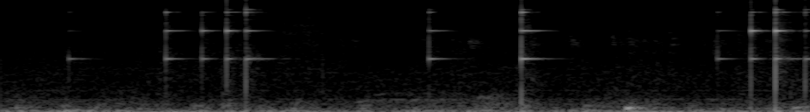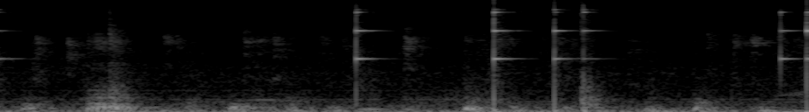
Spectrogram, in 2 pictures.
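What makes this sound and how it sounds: An empty, hollow, pink glazed ceramic mug is tapped with long nails in a quick, irregular series of light taps. Each tap gives a bright, high clink that dies away almost at once, over a soft low rumble and faint rustling, with a brief duller brushing sound midway.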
